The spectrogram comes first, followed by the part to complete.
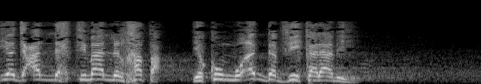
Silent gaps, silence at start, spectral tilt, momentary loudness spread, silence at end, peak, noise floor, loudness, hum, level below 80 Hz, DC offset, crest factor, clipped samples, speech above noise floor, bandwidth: none; 0 s; -4 dB/octave; 7 LU; 1.1 s; -4 dBFS; -49 dBFS; -19 LUFS; none; -58 dBFS; under 0.1%; 16 dB; under 0.1%; 30 dB; 8 kHz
